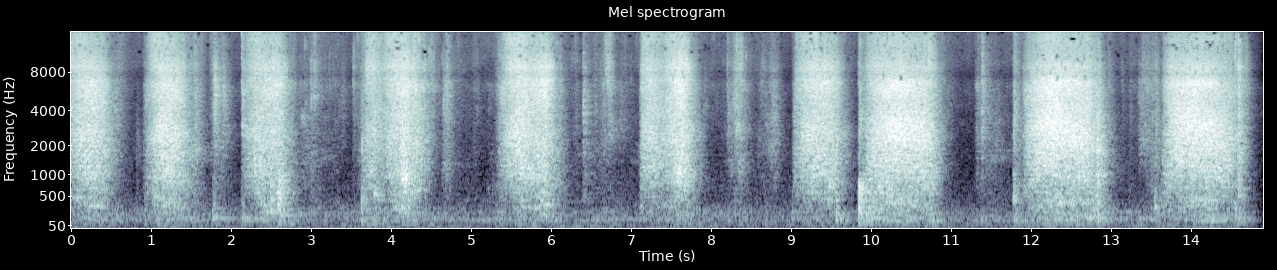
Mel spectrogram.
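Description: A push broom with a long handle, pink head and green plastic bristles scrubs back and forth across a large, flat, soapy-wet woven fabric rug that is very dirty and full of mud, lying on a tiled floor. About nine bright, hissing wet scrubbing strokes rise and fade in an uneven rhythm, with quiet gaps between them.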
